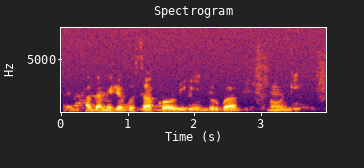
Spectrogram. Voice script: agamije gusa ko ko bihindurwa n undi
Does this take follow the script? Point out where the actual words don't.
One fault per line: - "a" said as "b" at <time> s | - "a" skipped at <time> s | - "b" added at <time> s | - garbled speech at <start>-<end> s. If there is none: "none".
- "ko" skipped at 1.6 s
